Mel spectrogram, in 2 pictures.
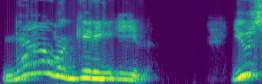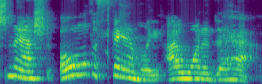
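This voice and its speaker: A woman's voice: a little high, sing-song, unhurried. A woman playing a bitter, hard-drinking ex-wife in an audio play, taunting and sardonic. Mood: bitter, angry.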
